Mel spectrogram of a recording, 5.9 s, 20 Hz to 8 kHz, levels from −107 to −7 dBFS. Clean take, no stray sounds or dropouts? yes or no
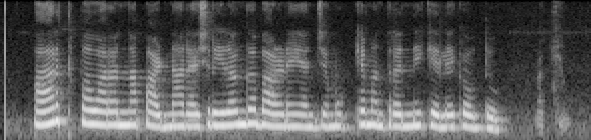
no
